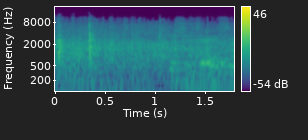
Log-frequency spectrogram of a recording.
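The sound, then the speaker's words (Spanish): Applause at a Sunday church gathering, a fairly quiet, steady patter of clapping with a couple of sharper claps near the start. “Un aplauso.”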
